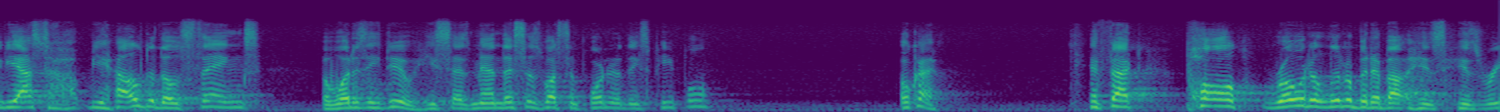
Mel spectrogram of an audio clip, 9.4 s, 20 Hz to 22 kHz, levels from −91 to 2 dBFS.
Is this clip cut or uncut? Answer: uncut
